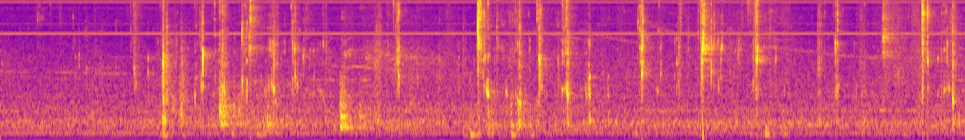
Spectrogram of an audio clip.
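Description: Close-up crunching and chewing of crispy deep-fried pig's head, its crackling skin breaking between the teeth. Irregular sharp crunches start about a second and a half in and keep going.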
